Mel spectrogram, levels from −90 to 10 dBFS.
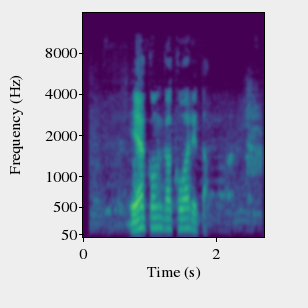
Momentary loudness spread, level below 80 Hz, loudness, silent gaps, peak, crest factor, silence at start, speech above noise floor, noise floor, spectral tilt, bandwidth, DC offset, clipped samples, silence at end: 23 LU; -76 dBFS; -21 LUFS; none; 0 dBFS; 24 dB; 0.7 s; 28 dB; -49 dBFS; -5 dB/octave; 10.5 kHz; under 0.1%; under 0.1%; 0.05 s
